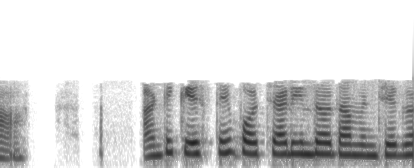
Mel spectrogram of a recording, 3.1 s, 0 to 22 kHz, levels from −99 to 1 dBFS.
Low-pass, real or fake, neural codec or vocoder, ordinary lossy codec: 3.6 kHz; real; none; MP3, 24 kbps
